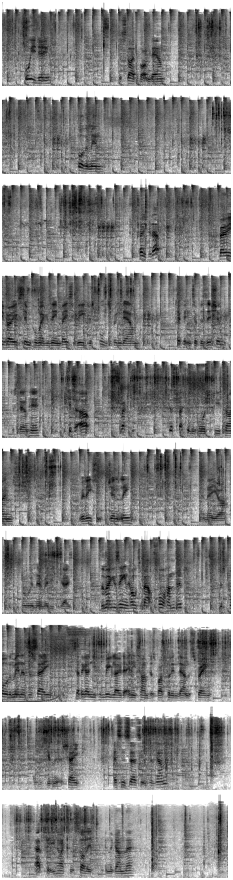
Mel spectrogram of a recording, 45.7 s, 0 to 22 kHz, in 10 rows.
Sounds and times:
Music: 0.0 - 45.7
Speech: 0.4 - 1.0, 2.3 - 3.3, 6.1 - 6.7, 11.9 - 12.4, 13.5 - 16.5, 17.2 - 23.2, 24.4 - 25.6, 26.8 - 31.2, 31.8 - 36.3, 37.3 - 40.0, 41.9 - 43.9.

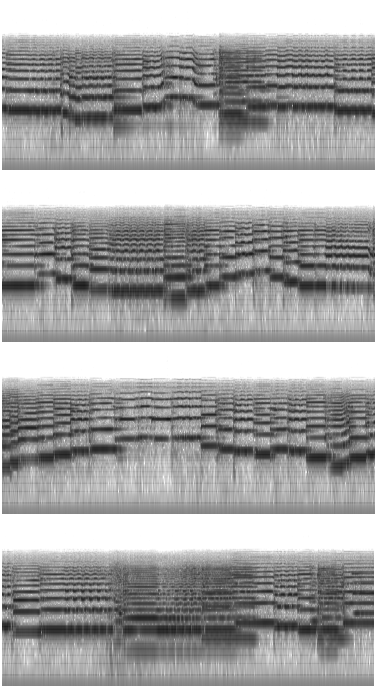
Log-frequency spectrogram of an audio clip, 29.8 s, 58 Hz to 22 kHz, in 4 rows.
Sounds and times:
Violin, fiddle: 0.0 - 29.8.

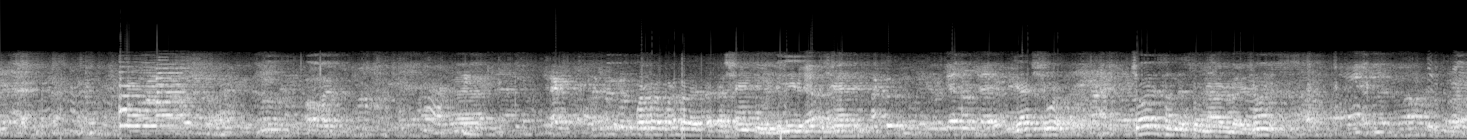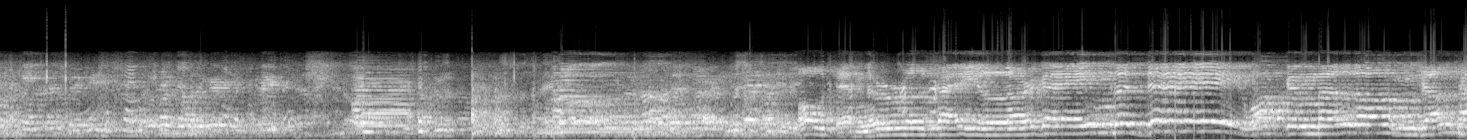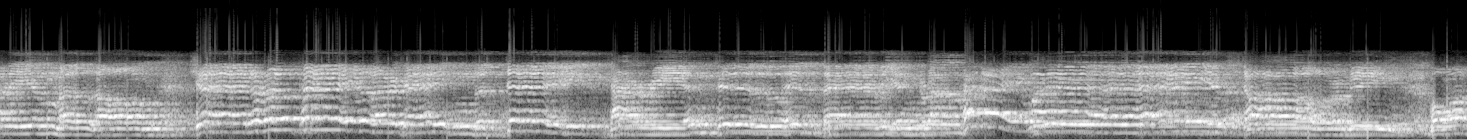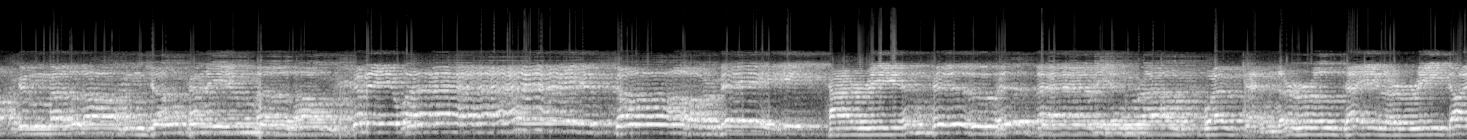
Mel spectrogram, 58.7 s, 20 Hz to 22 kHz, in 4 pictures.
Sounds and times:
Speech: 0.0 - 23.5.

